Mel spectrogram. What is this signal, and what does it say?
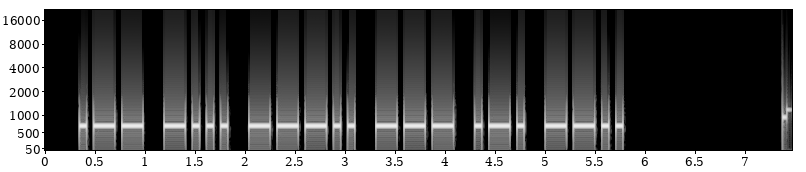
Morse code, heard as a keyed tone, about 17 wpm, 700 Hz. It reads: WB8ORZ
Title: USA Call Signs 17wpm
